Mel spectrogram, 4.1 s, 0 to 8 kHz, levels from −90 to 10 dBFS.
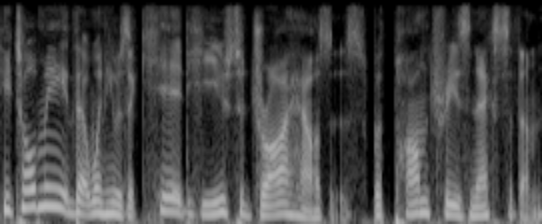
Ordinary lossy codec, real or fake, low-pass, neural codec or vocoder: MP3, 64 kbps; real; 7.2 kHz; none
